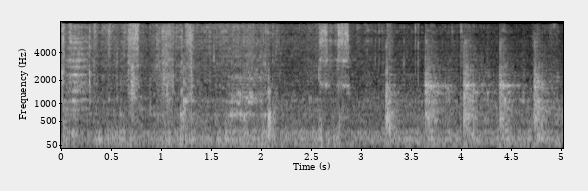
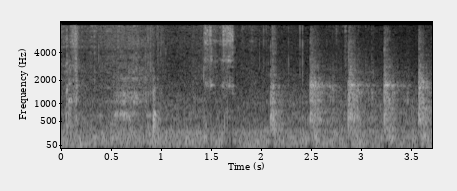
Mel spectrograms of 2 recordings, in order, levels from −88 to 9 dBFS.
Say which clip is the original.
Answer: second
